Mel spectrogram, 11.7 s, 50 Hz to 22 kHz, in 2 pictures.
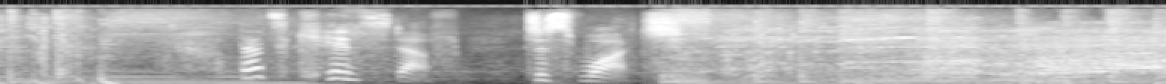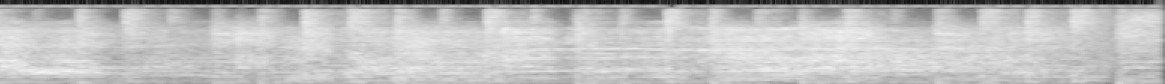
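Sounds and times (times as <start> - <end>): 
speech: 1.3 - 4.1, 4.7 - 5.8
monster truck engine roaring: 3.6 - 11.6
monster truck tires skidding: 3.6 - 11.6
crowd noise: 4.6 - 11.6.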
